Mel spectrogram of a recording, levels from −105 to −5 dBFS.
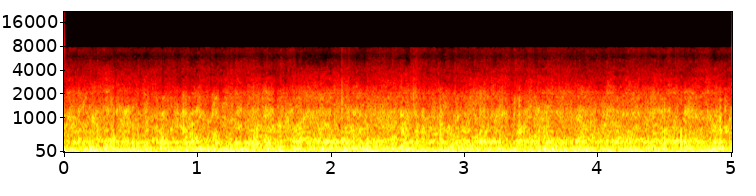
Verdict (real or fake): fake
